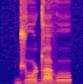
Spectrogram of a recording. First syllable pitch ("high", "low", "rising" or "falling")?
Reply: high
